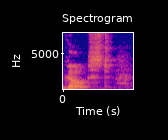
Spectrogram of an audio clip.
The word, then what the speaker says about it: ghost: in a syllable and when gh appears at the beginning of the syllable the H in the two letter combination is silent we see this in ghost ghost as a one syllable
